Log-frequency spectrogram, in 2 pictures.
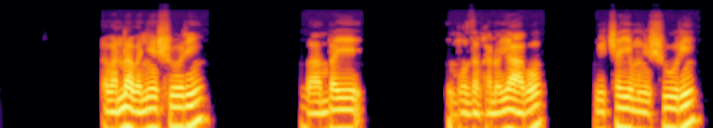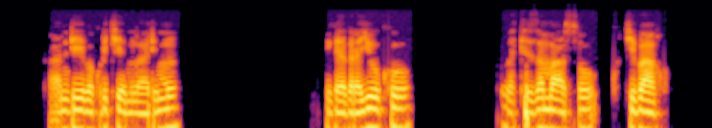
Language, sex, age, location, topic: Kinyarwanda, male, 25-35, Musanze, education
